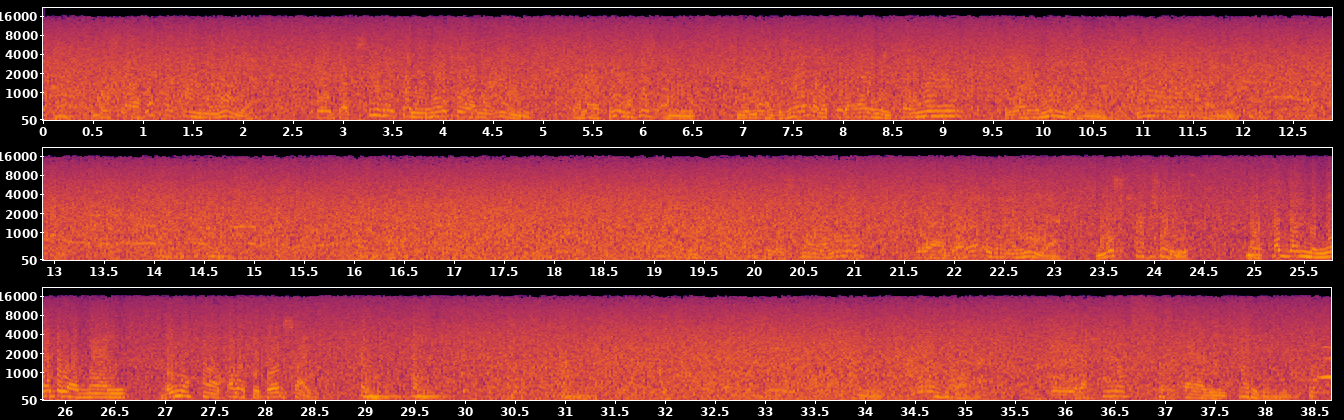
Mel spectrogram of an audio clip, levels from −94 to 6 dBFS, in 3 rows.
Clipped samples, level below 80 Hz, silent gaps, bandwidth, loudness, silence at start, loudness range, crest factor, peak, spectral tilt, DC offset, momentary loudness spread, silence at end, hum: under 0.1%; -36 dBFS; none; 17 kHz; -18 LUFS; 0 s; 2 LU; 14 dB; -6 dBFS; -3 dB/octave; under 0.1%; 2 LU; 0 s; none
